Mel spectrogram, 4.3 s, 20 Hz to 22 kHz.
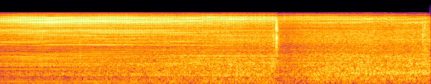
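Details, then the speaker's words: Whirlpool 10,000 BTU window air conditioner (about 2000–2006) with unusual compressor; steady even hum and whir settling in with a brief dip midway, no knocks or rattles: normal compressor start; owner notes an odd noise at shutoff and an unexplained rattle. "sounds fine it just does that weird thing when you shut it off i mean really this thing runs fine"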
